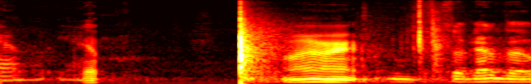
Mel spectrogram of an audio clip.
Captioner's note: gavel bangs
